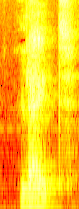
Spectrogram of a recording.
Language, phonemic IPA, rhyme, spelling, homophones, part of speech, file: Dutch, /lɛi̯t/, -ɛi̯t, leid, lijd / leidt, verb, Nl-leid.ogg
- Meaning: inflection of leiden: 1. first-person singular present indicative 2. second-person singular present indicative 3. imperative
